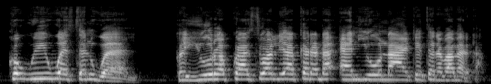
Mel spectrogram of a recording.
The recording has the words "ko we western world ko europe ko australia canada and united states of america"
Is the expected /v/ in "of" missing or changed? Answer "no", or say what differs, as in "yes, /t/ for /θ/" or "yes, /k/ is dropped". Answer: yes, /b/ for /v/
